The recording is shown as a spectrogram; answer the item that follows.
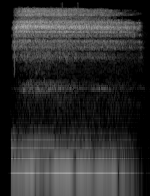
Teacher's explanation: when you say z, you can see the vibration, you can feel the vibration because your vocal folds are producing voice · Z is basically the same as s, but made with voice. So s is voiceless and z is voiced. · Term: voiced consonant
